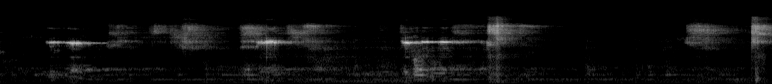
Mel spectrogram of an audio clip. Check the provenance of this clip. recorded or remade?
remade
